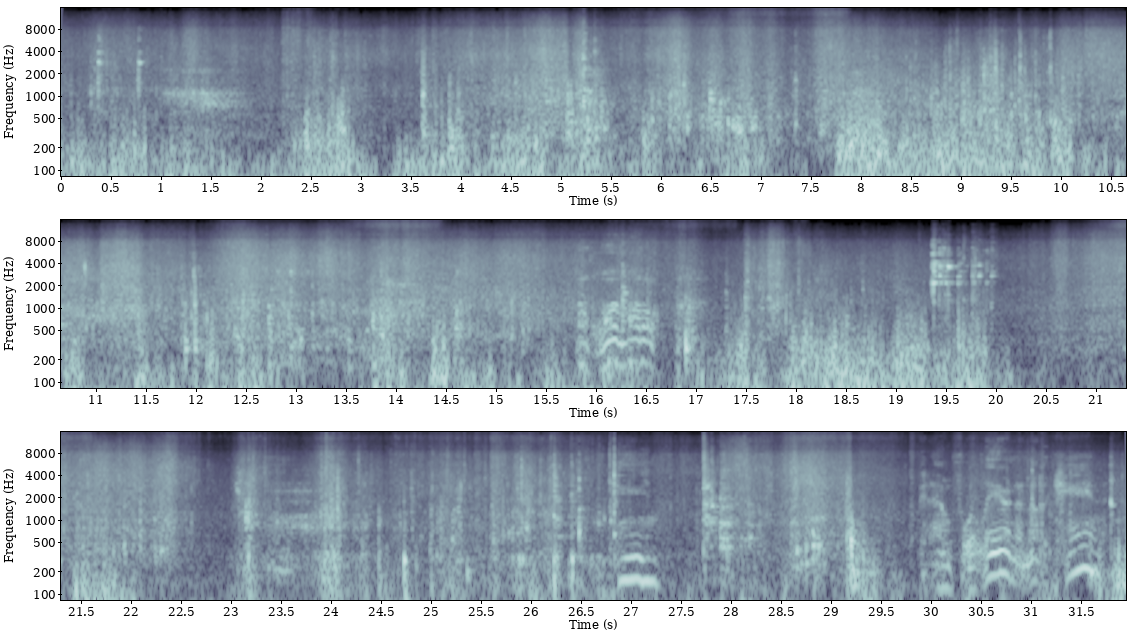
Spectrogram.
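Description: Plastic rubbish bags and packaging crinkling and rustling as a gloved hand rummages through a dumpster, over a low rumble of wind on the microphone.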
